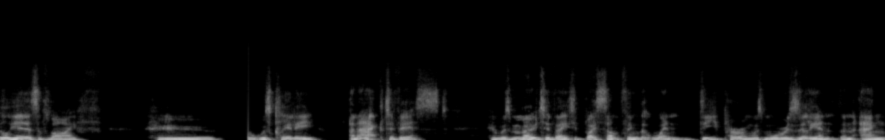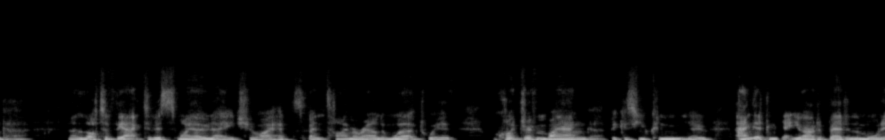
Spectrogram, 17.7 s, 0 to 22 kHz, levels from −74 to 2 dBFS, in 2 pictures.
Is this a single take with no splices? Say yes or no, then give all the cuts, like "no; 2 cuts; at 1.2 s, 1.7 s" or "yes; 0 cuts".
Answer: no; 1 cut; at 2.4 s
